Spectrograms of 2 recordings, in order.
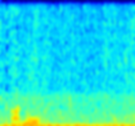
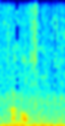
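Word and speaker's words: Canow: Kano. Kanoff, wie manche sagen. Nirov. Spricht man hier aber nicht aus.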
